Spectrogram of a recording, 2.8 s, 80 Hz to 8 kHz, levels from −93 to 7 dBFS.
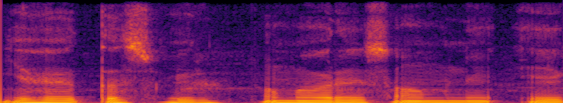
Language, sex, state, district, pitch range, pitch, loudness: Hindi, male, Bihar, Vaishali, 130-135 Hz, 130 Hz, -16 LUFS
